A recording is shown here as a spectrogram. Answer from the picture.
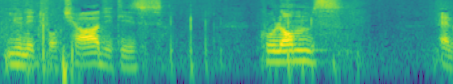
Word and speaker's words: Coulomb: That's a French person, so we don't really say Coulomb, we say Coulomb. We don't pronounce the B on the end.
